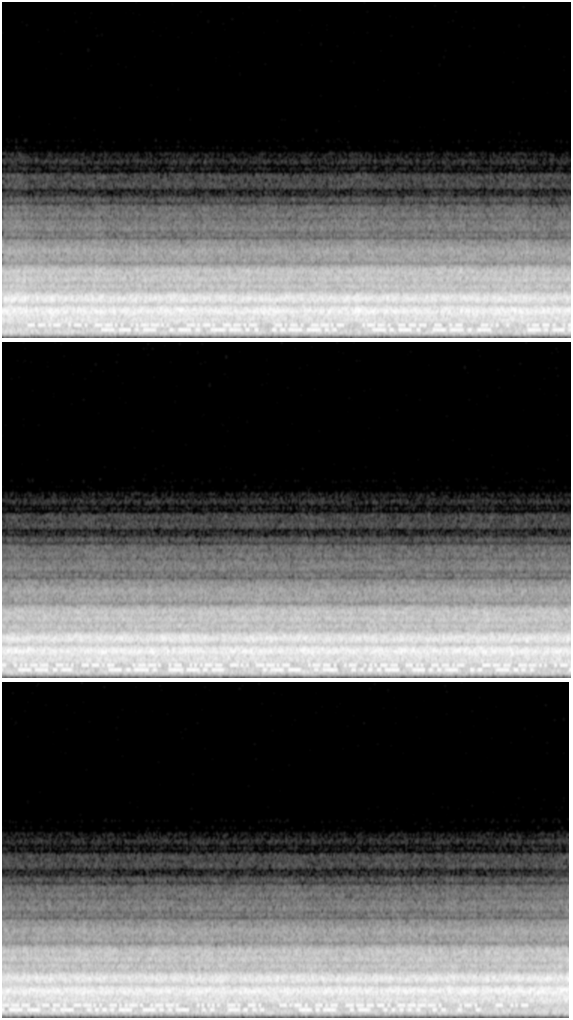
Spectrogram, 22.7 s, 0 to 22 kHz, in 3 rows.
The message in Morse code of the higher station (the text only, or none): QRZ? CQ CQ POTA DE PA3DQ PA3DQ PA3DQ OZ1PZ/P 5NN CK99 R TU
